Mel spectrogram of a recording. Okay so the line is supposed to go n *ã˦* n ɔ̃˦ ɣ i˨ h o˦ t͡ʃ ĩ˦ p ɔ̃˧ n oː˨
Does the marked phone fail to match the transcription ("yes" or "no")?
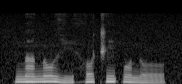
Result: no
